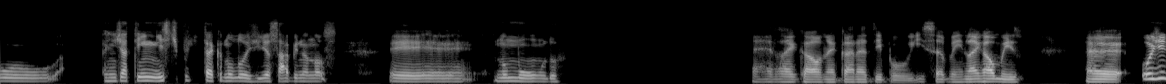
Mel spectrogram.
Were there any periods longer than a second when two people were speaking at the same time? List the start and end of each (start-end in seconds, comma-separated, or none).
none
